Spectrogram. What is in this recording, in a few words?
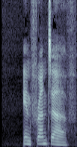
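"in front of", English, female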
